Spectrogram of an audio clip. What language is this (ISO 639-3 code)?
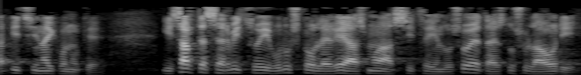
eus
